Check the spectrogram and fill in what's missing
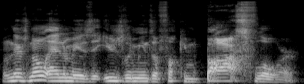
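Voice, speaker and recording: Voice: mid-range voice, fairly quick, lightly acted. A storyteller voicing a young male hero who is exasperated and swears constantly.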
